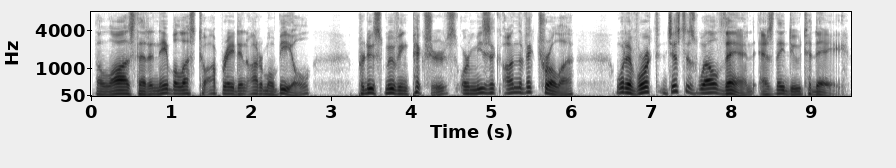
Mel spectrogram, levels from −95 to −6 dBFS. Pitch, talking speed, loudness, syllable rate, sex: 120 Hz, 175 wpm, -20 LUFS, 5.9 syllables/s, male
